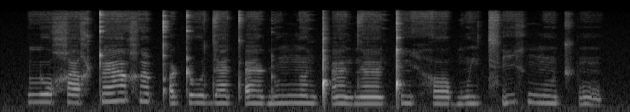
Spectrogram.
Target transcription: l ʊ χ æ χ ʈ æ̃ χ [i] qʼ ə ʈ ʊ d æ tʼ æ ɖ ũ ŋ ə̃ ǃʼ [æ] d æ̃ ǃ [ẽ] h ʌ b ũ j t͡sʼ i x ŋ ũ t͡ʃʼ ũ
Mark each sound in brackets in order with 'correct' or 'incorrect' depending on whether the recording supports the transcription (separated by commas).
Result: incorrect, incorrect, incorrect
